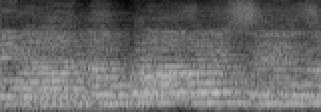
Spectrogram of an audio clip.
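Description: Church congregation singing a hymn together, many voices holding long notes in unison.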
